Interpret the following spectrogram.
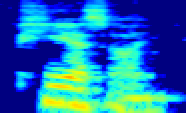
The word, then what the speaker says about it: psi: sign so this is a Greek letter is pronounced PSI s and it's basically just a function of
